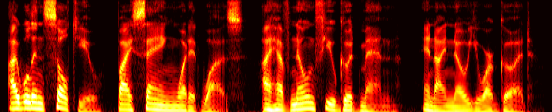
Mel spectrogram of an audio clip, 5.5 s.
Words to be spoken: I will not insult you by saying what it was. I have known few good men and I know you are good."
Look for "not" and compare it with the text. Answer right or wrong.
wrong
